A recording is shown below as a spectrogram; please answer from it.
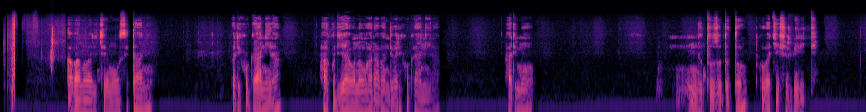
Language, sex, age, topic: Kinyarwanda, male, 25-35, government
